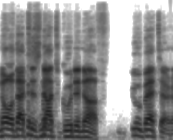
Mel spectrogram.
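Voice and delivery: terrible put-on Russian accent. Voicing a scientist with a clipboard, in a terrible russian accent. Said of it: "my Russian accent's terrible".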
